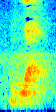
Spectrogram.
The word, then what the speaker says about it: water: So imagine that it's actually just a U at the beginning. Wa, wa, wa. All right? And so once you have that wa, we're going to move into the second syllable. All right, moving on to the second syllable. We have a T-E-R, so ter, right? However, in American accent, people don't pronounce the T as an R, and I have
